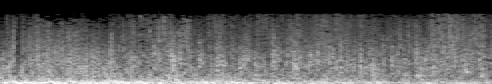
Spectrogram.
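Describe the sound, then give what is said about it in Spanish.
A dynamite explosion after the dynamite is lifted overhead and thrown: a loud, dense blast that roars and rumbles steadily for nearly four seconds with heavy low-end boom and crackling noise throughout, no voices. “Levanta la dinamita por encima de su cabeza. Gracias. La arroja.”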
